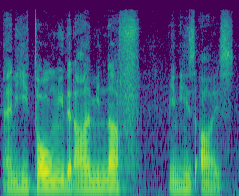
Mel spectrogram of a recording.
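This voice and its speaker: A man's voice: medium pitch, steady tone, measured pace, darkish tone. A man with a South African accent giving a personal testimony in an informal, earnest, conversational way with colloquial slang. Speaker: podcast guest telling his testimony. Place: small studio.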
